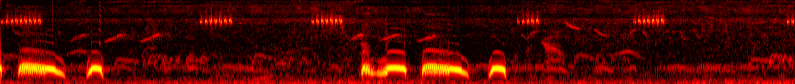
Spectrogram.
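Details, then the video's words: Spotted dove calling to challenge a rival: two loud, low, hollow three-note coo phrases, each with a long first note, a swooping second and a short clipped third. Regular high insect buzzes pulse throughout, with faint chirps from other birds. "suara burung tekukur manggil lawan"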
